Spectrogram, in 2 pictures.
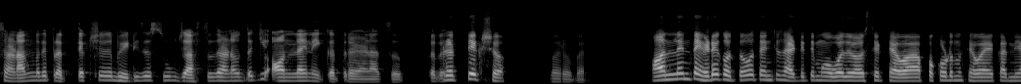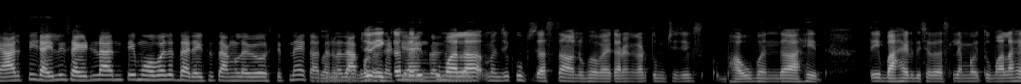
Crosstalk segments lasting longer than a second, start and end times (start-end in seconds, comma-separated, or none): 13.4-14.9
